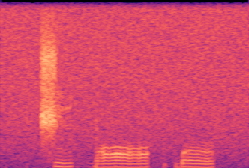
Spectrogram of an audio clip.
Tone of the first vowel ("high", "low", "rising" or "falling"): high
